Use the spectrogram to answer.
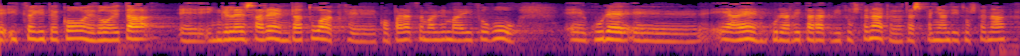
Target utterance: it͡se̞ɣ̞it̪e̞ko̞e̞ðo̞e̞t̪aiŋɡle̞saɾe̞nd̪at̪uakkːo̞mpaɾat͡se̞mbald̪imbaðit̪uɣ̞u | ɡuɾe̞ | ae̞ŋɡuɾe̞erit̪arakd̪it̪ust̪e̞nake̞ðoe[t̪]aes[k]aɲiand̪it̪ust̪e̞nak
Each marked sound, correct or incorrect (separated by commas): correct, incorrect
